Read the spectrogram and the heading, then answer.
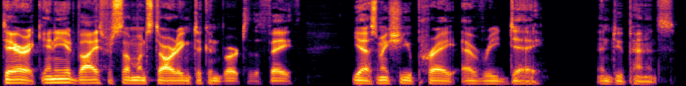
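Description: Deep-voiced man in his forties, blunt. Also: steady tone, moderate pace, dry recording, studio quality. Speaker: podcast host. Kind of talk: casual livestream talk, reading and answering viewer comments.

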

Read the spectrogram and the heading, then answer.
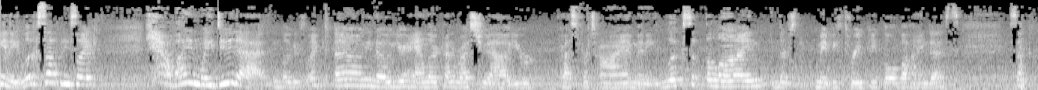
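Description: A woman guest telling a casual anecdote in an interview, acting out what people said. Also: mid-range voice. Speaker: podcast guest, fan film cast or crew. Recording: noisy room with background hum.

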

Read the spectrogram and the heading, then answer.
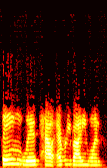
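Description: A woman's voice: fairly high pitch, fairly even intonation, moderate pace. A young woman with a sweet, girlish voice, chatting as a guest on a talk show, laughing often and using lots of fillers. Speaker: guest musician. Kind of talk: casual interview chat. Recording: dull lo-fi sound.

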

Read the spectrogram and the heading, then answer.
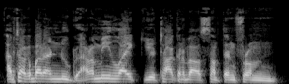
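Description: A man's voice: mid-range voice, very fast, a little mellow, no room sound. A man hosting a podcast in casual debate, talking emphatically and repeating phrases to drive his point home. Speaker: podcast host.

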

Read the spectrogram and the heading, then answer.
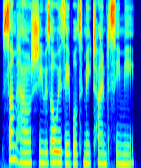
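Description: Woman host reading narration, smooth clear voice, dry close sound. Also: mid-range voice, flat delivery, a little fast, a little mellow, dry recording. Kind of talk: scripted narration.

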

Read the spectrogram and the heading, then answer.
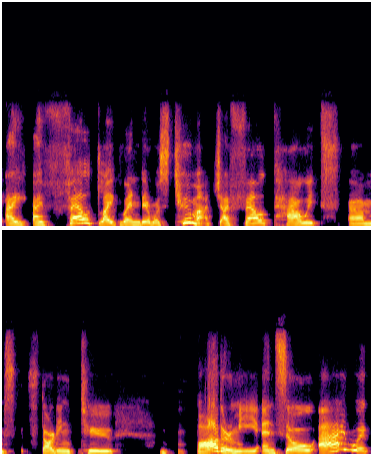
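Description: A woman from Switzerland, a podcast guest telling her story in casual interview talk, halting and restarting, with small laughs. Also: on the high side.

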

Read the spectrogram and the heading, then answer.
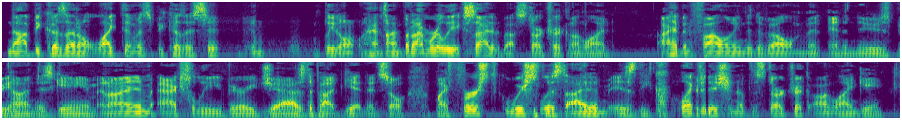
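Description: A man with a raspy voice chatting casually as a podcast guest. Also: sits low, fast, a bit bright, poor audio. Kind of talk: casual chat.

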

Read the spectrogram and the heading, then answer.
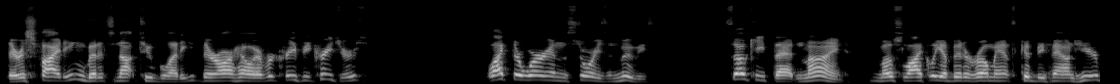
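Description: Man, high voice, podcast host, scripted review narration, dry sound. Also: no echo, low-quality recording.

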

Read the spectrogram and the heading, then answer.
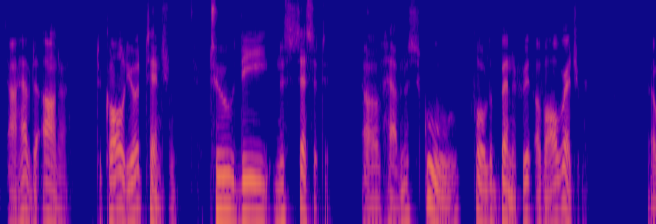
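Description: Dignified Union sergeant, swooping oratory. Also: male voice, lowish voice, no echo, studio quality. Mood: formal, earnest. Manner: oratorical, formal, impassioned. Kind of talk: dramatic reading of a formal letter.

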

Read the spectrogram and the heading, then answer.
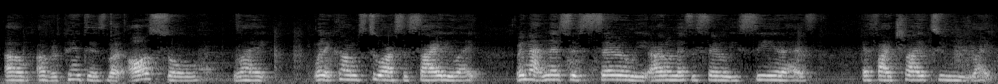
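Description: Woman asking something from the audience, kinda halting, soft-edged voice, echoey room w a bit of noise. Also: medium pitch. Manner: hesitant, halting, with frequent "like". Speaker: audience member asking a question. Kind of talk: spontaneous question and comment at a teaching session. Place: indoor teaching session, speaking from the audience. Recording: roomy echo, faint background noise.

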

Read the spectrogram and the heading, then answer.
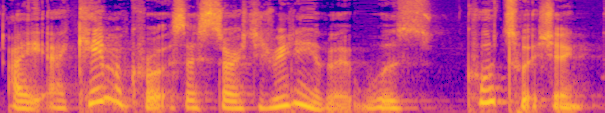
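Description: A woman's voice: mid-range voice, very animated, fairly quick, creaky, a little mellow, breathy edge. Chatty podcast host from Scotland, woman. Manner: chatty, rambling with many fillers and restarts. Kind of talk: casual podcast conversation.

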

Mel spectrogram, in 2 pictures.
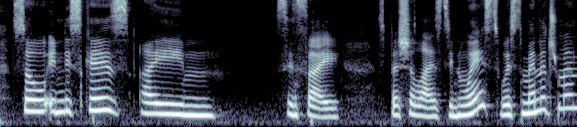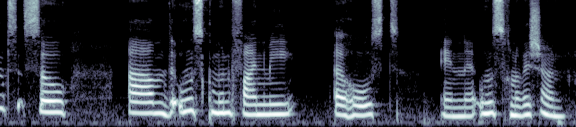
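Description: A young woman from Portugal with a Portuguese accent, a native Portuguese speaker telling her story in an interview, often pausing to search for words in English. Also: fairly high pitch, darkish tone. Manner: hesitant, searching for words in second-language English. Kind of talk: casual personal storytelling in an interview.

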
